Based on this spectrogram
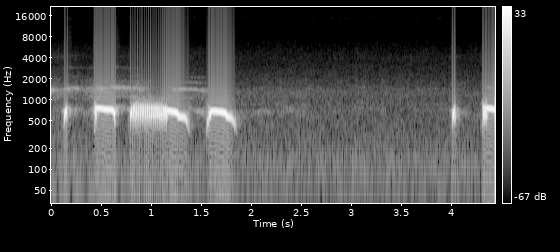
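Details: Low, soft coo phrase from a spotted dove in the 'thổ pha đồng' style: short hooked notes, a long vibrating middle coo, and a falling final note. Silence follows, then the next phrase begins.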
